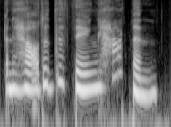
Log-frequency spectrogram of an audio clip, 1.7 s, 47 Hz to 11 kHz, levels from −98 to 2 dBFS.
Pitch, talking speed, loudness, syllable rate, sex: 250 Hz, 210 wpm, -18 LUFS, 4.6 syllables/s, female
